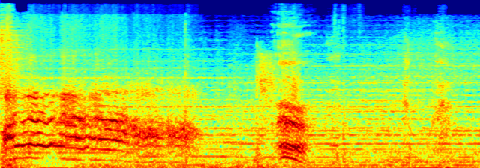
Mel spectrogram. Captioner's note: alien painful scream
